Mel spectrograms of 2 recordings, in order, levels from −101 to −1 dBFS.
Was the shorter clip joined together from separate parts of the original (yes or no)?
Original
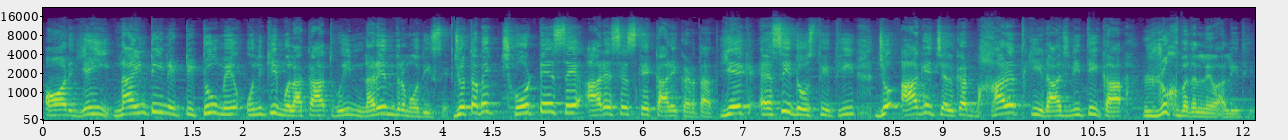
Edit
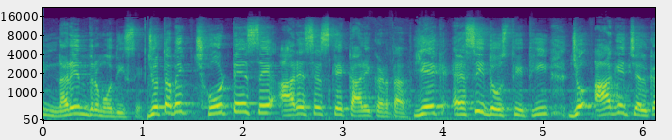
no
